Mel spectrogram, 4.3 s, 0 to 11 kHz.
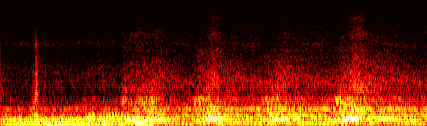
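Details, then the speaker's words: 1997 Peugeot 406 Coupé 3.0 V6, just arrived from the tow truck, starts and settles into a smooth even run with gentle revs, a little smoke, not pushed hard; pleasant V6 sound; clutch hydraulic cable or fork fault suspected separately. "Ça fume un petit peu, on pousse pas trop, mais ça vous permet quand même de constater que ça démarre et que ça fait un beau petit bruit."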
